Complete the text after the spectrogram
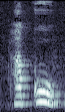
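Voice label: Santali female fish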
